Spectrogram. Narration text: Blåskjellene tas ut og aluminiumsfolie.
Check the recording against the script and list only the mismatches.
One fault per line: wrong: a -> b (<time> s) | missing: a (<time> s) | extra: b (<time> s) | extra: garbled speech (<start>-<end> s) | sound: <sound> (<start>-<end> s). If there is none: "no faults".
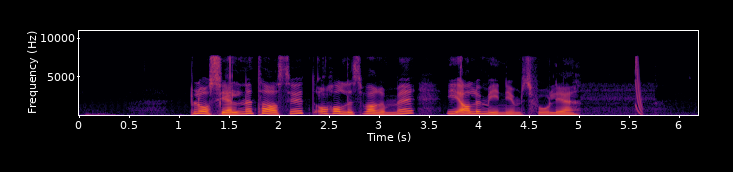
extra: holdes varme i (2.6 s)
sound: chirp (5.6-5.7 s)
